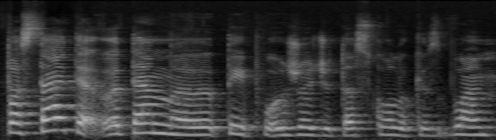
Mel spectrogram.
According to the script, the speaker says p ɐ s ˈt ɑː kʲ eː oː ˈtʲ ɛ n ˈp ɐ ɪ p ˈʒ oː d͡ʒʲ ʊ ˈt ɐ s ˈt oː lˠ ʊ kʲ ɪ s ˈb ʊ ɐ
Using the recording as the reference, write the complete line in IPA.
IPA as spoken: p ɐ s ˈt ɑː tʲ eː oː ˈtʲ ɛ n ˈt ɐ ɪ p ˈʒ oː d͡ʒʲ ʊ ˈt ɐ s ˈk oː lˠ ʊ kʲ ɪ s ˈb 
